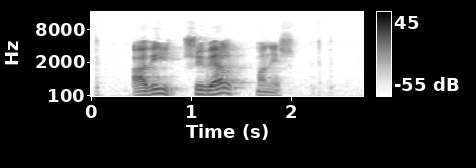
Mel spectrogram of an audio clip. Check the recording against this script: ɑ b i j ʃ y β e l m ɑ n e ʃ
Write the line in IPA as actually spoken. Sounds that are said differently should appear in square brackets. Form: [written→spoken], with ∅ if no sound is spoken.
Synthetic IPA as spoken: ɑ [b→β] i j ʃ y β [e→æ] l m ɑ n e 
